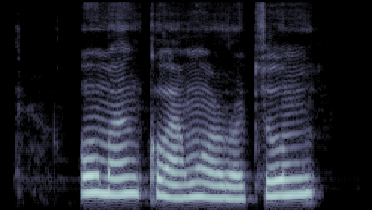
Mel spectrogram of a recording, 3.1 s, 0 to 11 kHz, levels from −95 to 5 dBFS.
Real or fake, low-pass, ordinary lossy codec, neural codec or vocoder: fake; none; none; vocoder, 22.05 kHz, 80 mel bands, WaveNeXt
